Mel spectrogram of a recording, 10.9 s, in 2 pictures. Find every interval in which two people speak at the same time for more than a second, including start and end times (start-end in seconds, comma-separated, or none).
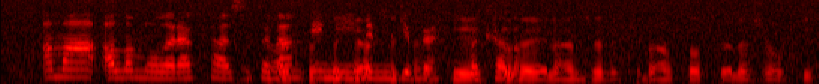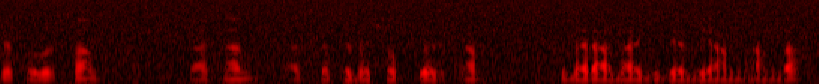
1.8-3.5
